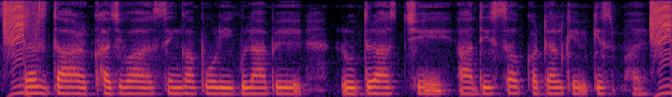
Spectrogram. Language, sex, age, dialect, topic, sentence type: Magahi, female, 31-35, Southern, agriculture, statement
